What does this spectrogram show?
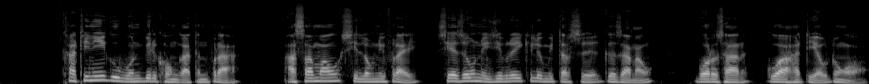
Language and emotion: Bodo, neutral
